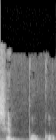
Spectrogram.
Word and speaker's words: seppuku: Però llavors, com que és un compost, s'ha de llegir més amb una altra lectura xinesa, diguéssim, o més antiga, llavors els japonesos ho llegeixen seppuku. S'escriu igual, però hi ha com dues maneres de pronunciar-ho, o de... Sí. I llavors la més japonesa és seppuku.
